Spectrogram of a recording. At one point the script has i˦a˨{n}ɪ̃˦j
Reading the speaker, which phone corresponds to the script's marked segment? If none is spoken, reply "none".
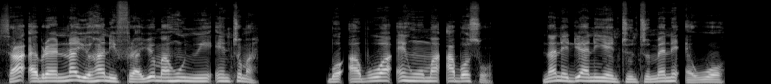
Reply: n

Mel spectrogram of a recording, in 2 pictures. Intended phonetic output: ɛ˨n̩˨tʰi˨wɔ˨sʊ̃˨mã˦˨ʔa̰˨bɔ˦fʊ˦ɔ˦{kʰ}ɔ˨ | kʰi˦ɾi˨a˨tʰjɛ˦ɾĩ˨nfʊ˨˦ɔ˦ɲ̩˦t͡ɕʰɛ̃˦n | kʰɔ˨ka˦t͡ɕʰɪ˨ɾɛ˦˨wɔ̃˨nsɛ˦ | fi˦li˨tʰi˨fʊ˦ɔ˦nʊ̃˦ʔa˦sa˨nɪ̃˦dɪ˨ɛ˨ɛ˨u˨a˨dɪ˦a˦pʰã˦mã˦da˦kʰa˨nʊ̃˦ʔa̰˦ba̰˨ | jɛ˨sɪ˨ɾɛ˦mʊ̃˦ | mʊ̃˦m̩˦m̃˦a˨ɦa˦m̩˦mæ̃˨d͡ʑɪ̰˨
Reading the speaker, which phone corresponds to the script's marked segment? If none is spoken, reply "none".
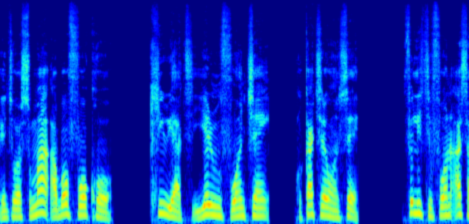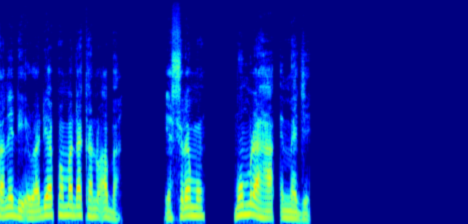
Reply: kʰ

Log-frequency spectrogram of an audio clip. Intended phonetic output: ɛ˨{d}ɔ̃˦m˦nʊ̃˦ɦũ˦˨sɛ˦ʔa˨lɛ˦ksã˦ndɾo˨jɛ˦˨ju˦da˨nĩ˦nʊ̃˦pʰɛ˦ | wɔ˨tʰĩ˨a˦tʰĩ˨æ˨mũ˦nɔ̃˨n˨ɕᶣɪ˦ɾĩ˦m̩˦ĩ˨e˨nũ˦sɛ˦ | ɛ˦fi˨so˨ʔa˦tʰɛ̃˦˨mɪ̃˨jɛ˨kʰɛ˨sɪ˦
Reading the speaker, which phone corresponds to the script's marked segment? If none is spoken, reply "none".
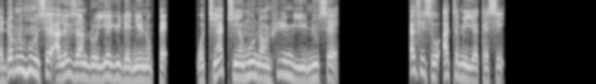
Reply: d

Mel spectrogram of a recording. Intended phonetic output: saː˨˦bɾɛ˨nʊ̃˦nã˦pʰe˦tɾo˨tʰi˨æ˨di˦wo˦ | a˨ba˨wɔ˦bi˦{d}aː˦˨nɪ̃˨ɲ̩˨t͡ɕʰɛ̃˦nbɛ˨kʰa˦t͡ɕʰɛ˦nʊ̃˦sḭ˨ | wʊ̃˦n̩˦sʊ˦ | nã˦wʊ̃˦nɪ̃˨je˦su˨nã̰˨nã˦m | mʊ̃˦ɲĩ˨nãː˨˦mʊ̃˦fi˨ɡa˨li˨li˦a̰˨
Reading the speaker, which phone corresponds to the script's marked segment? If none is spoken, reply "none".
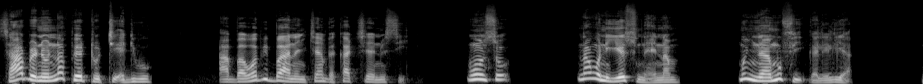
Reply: b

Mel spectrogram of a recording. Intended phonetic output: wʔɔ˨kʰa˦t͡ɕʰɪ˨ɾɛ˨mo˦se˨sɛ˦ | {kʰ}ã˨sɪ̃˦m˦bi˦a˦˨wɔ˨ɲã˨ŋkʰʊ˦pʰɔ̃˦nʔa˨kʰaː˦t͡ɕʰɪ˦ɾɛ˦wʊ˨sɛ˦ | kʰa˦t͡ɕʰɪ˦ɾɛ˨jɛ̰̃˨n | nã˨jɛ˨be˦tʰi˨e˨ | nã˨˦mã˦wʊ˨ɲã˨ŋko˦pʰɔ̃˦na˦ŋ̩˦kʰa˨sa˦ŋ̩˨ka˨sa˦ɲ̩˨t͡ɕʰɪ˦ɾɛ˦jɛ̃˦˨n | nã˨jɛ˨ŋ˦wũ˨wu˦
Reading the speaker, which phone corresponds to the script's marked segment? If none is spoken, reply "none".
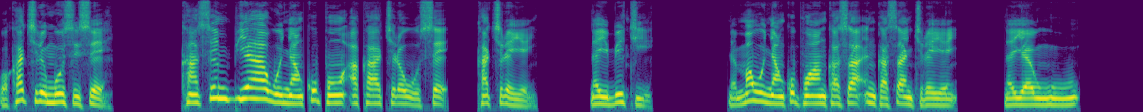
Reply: kʰ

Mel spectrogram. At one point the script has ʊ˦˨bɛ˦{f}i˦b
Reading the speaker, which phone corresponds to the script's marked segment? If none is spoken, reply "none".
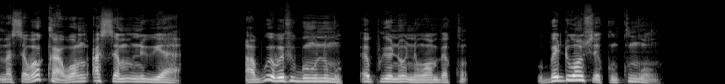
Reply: f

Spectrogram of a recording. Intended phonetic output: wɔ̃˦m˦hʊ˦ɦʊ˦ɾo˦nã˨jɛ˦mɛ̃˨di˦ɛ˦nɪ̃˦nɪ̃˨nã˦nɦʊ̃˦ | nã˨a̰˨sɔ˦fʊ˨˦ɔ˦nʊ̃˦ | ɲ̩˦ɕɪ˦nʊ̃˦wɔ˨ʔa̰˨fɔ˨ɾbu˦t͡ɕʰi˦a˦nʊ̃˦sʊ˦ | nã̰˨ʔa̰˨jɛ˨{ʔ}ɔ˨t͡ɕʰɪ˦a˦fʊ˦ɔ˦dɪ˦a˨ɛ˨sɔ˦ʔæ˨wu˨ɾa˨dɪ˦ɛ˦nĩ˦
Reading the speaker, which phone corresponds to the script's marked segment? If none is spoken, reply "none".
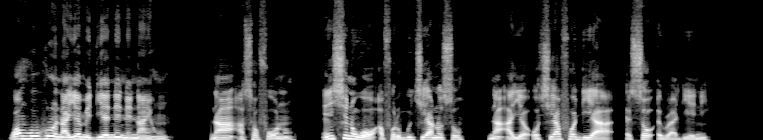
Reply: ʔ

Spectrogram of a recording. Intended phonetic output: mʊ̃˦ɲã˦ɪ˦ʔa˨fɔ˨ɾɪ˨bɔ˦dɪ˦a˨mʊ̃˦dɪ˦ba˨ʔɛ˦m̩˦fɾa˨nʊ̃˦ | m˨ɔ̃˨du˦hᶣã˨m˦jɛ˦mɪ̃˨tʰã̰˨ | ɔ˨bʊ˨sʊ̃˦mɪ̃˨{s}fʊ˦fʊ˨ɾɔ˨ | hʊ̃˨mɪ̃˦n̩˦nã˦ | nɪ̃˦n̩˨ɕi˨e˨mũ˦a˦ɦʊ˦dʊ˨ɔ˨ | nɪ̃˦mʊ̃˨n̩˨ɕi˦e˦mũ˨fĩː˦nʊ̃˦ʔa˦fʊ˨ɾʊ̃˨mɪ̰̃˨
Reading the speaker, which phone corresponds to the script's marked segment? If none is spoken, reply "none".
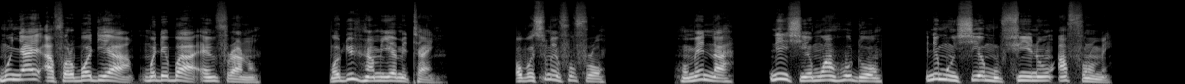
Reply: none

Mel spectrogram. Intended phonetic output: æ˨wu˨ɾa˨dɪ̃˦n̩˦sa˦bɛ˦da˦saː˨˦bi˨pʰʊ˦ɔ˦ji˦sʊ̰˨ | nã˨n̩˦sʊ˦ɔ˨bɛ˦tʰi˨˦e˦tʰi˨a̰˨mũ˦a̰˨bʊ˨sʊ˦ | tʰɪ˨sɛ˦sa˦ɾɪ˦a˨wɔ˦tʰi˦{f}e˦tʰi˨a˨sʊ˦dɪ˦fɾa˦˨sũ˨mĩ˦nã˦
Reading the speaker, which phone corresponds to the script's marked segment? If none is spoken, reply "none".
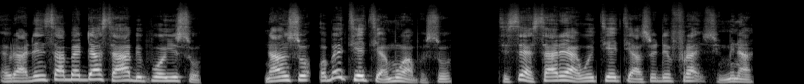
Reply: none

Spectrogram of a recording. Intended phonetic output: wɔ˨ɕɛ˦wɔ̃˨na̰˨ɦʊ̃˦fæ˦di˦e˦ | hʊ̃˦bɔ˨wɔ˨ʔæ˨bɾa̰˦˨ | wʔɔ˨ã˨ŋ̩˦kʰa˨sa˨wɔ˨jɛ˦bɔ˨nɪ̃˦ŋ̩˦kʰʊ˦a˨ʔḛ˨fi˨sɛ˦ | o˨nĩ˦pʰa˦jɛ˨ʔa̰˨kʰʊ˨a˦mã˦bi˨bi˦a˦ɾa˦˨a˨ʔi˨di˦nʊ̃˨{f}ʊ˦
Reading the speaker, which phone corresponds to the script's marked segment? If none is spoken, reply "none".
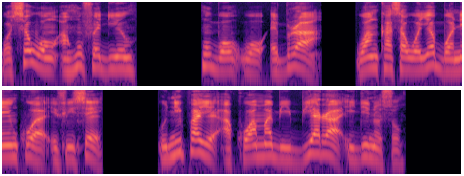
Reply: s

